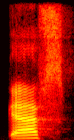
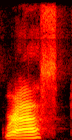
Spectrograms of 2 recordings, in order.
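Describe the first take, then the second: First: "Gasped" said as misread, no r; gasped, the misreading, plain and low. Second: "grasped" with a clear r after the g; grasped, the corrected word, plain and low. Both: Shown as a demonstration. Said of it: "What's the difference?".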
